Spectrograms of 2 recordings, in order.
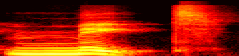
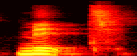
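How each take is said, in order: First: The vowel is a long 'ay' sound. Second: The vowel is a short 'i' sound. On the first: The speaker calls it wrong. "We don't say mate" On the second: The speaker calls it right.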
